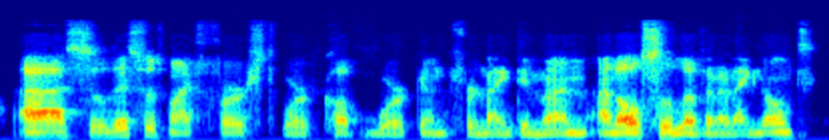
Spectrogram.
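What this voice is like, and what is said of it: Irish accent. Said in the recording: “being Irish ... can you not tell by the accent?”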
